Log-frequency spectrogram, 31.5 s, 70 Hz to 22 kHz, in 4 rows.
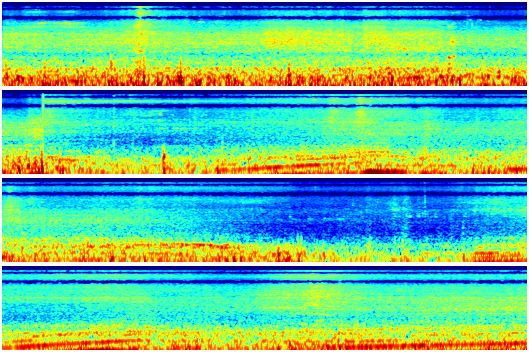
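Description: Hyundai i20 driving: steady road and wind noise in the first several seconds. Then the engine's hum rises in pitch several times as the car accelerates, with dips in between.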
